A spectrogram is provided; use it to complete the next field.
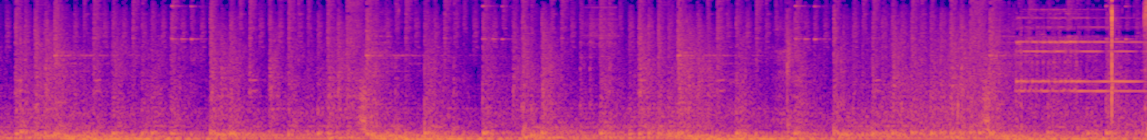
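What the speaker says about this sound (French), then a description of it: "Ça sonne. Allô?" A telephone bell rings on a Swiss French-language TV game show set amid steady studio room noise, sounding moderately close and continuous with a sharp clatter near the end as the receiver is picked up.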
